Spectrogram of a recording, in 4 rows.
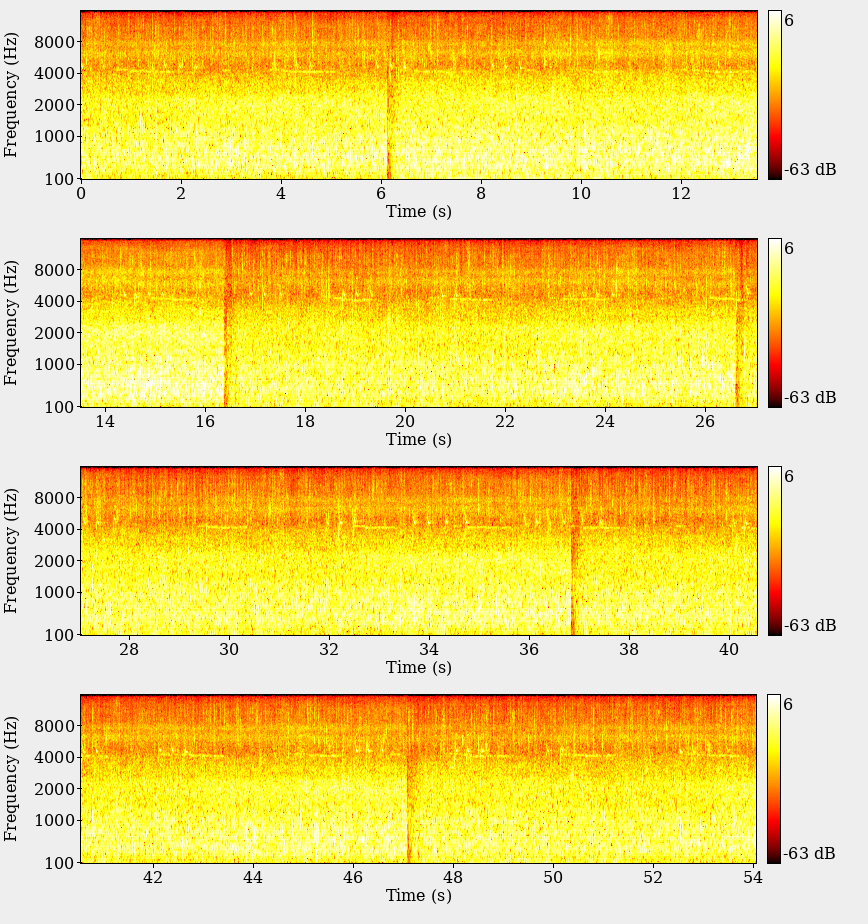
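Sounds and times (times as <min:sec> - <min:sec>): water trickling and dripping: 0:00.0 - 0:54.0.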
